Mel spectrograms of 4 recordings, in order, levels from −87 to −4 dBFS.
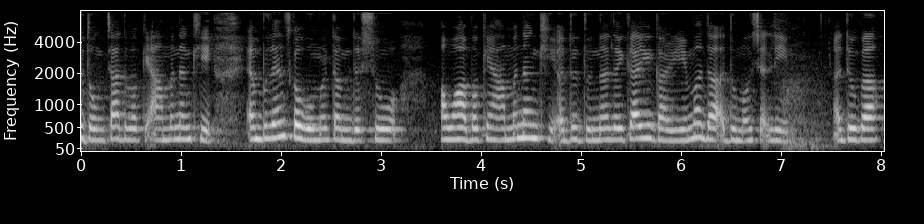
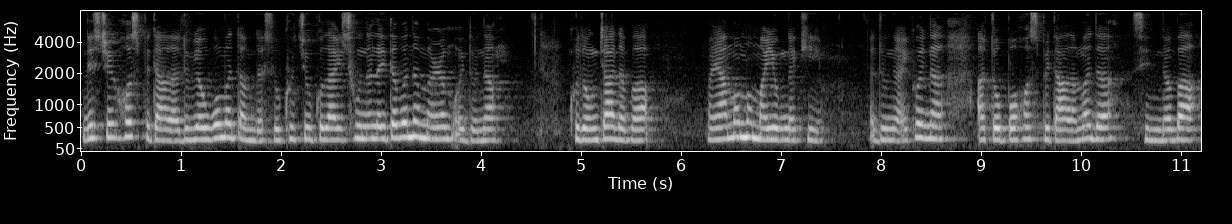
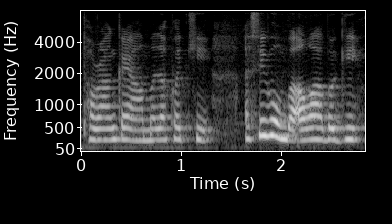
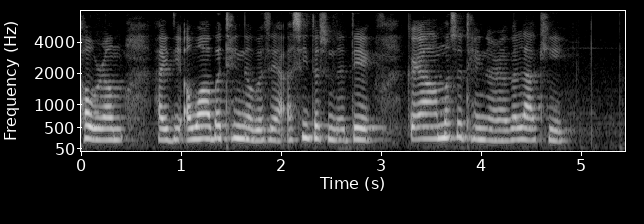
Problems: none marked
